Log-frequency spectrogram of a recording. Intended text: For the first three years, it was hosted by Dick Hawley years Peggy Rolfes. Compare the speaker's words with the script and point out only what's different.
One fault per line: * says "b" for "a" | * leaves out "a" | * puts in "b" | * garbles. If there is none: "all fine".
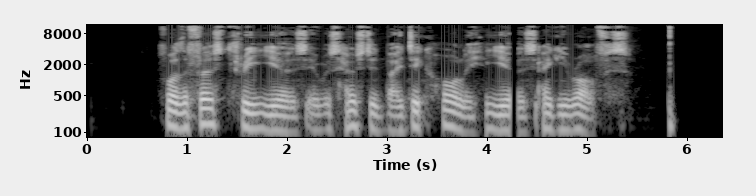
all fine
